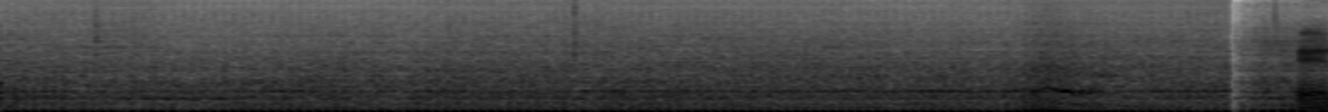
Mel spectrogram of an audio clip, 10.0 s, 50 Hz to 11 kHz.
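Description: A Honda Click 150i keyless scooter engine idling steadily and close by, a low even chug throughout, with a brief surge near the end before a short dropout.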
